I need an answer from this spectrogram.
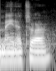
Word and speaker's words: Minotaur: I'm annoyed with Minotaur because it can be Minotaur or Minotaur, but the Greek way to pronounce it is Minotaur.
